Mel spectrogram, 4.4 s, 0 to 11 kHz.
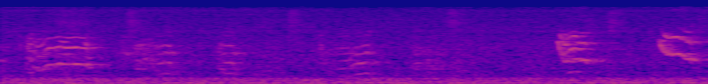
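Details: Australian Terrier puppies recorded in 2018, giving a few thin, high whining cries with short rising and falling slides, spaced irregularly over a low, steady background rumble.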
